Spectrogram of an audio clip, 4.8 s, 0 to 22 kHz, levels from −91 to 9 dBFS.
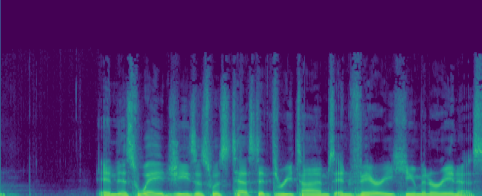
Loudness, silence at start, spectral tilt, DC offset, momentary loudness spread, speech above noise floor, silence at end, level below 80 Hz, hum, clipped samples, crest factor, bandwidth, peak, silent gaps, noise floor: -16 LUFS; 0 s; -6 dB/octave; under 0.1%; 2 LU; 45 dB; 0 s; -64 dBFS; none; under 0.1%; 14 dB; 13.5 kHz; -2 dBFS; none; -61 dBFS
